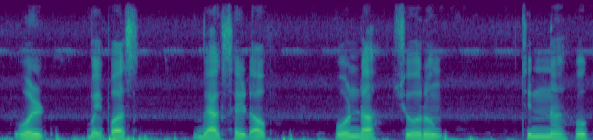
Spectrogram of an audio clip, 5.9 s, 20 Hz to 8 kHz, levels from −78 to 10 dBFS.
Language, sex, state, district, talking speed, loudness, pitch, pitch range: Telugu, male, Andhra Pradesh, Sri Satya Sai, 90 wpm, -20 LUFS, 125 Hz, 90-130 Hz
